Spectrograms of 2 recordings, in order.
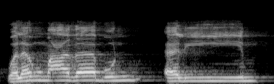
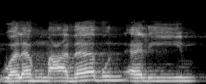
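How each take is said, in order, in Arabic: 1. يأتي قبل الهمزة سكت خفيف قصير. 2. تُنطق الهمزة قبل 'alim' كاملة. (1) "والوجه الثالث وهو السكت" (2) "والوجه الثاني وهو التحقيق"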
